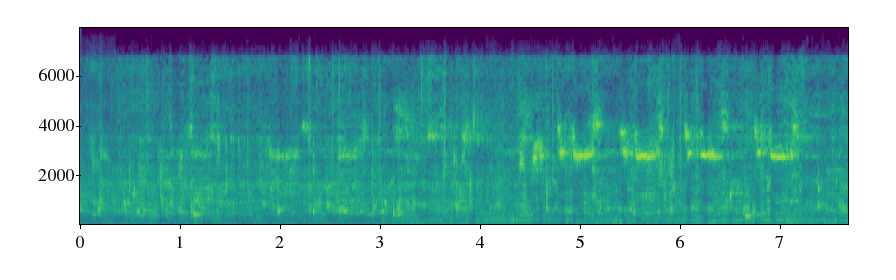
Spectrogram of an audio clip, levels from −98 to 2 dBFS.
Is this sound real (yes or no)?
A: no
